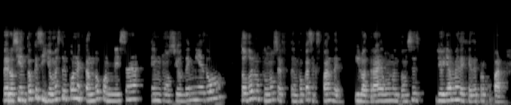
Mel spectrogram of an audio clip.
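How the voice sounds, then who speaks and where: Higher-voiced Mexican woman telling a story. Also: normal speed, highs cut off. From Tijuana, Mexico. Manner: reflective, animated anecdote-telling with acted-out quotes. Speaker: podcast co-host. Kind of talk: casual chat, storytelling.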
